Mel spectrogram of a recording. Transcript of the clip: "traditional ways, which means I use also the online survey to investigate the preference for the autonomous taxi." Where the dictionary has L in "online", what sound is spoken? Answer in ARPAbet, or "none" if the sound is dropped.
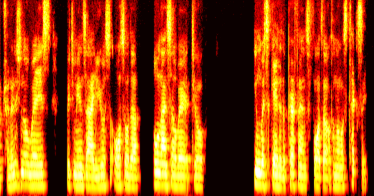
L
